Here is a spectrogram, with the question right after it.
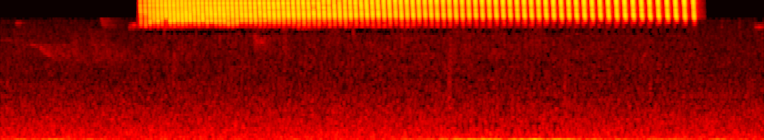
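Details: Alston's singing mouse singing at normal speed: a sudden, very high, fast buzzing trill of rapid repeated notes lasting about five seconds, slowing slightly and fading near the end, over a faint background hum.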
